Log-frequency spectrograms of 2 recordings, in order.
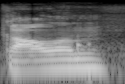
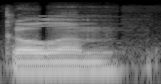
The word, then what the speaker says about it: Golem: of uh the Jewish mysticism concept of the gollum uh Golem um I I uh I'm fairly I've gotten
